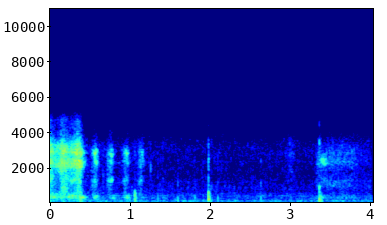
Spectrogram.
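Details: A pet cat coughing: a strong harsh hacking burst, then several quick weaker hacks fading into a quiet room; the owner jokes she sounds like a smoker.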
